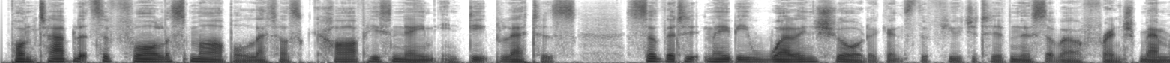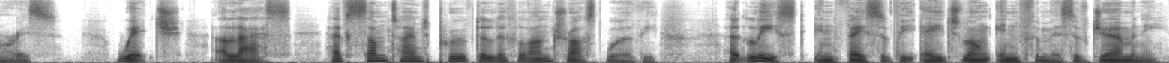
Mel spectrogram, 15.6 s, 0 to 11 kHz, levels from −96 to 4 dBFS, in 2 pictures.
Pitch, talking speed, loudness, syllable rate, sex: 90 Hz, 175 wpm, -21 LUFS, 5.4 syllables/s, male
